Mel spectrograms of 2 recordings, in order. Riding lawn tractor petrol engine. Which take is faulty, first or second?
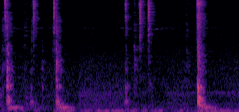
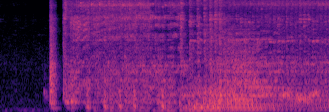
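second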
